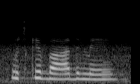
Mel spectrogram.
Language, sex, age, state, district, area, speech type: Hindi, female, 60+, Uttar Pradesh, Lucknow, rural, spontaneous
